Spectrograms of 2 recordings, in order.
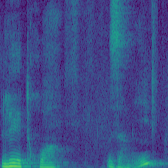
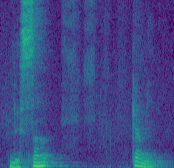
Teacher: the word ami will be transformed and become zami or trami or kami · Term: liaison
